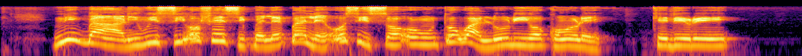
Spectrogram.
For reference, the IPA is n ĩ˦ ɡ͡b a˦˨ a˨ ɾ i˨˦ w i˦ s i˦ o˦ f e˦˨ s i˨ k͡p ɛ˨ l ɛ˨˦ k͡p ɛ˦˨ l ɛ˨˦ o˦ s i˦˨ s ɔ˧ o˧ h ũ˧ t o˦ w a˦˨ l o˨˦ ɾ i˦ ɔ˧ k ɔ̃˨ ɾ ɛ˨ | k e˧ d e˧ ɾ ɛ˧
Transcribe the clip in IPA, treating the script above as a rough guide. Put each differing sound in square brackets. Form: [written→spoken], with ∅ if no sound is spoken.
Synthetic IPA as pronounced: n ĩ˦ ɡ͡b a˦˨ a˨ ɾ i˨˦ w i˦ s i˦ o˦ f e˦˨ s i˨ k͡p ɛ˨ l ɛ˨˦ k͡p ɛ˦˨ l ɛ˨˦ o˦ s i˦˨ s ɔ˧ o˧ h ũ˧ t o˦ w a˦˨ l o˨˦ ɾ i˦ ɔ˧ k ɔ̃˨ ɾ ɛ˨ | k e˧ d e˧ ɾ [ɛ˧→e˧]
